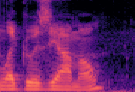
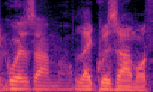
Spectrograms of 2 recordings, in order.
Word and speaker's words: Leguizamo: John Leguizamo. I probably mispronounced that last name. – Leguizamo, thank you.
